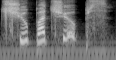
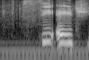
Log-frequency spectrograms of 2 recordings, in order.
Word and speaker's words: Chupa Chups: are you talking about the rapper they're called Chupa Chups I hope I'm saying it right but it's c-h-u-p-a-c-h-u-p-s Chupa Chups and um like something about them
